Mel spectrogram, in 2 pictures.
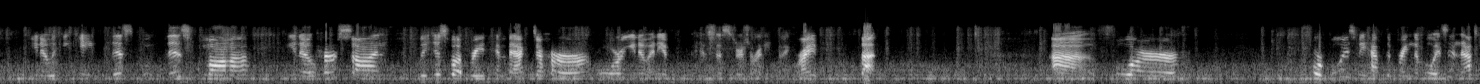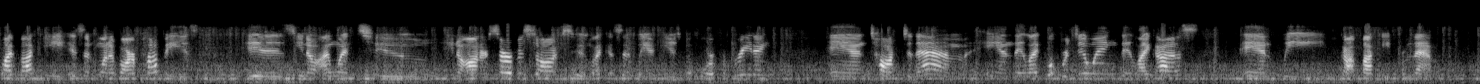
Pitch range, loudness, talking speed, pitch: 205-255 Hz, -17 LUFS, 180 wpm, 225 Hz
